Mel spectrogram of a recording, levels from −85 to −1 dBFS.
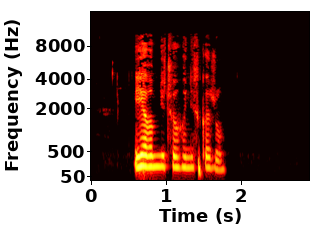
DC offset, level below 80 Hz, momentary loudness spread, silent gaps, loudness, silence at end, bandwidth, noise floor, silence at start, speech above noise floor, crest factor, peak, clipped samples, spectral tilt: under 0.1%; -66 dBFS; 18 LU; none; -22 LUFS; 1.15 s; 10.5 kHz; -81 dBFS; 0.6 s; 60 dB; 22 dB; -2 dBFS; under 0.1%; -5.5 dB/octave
